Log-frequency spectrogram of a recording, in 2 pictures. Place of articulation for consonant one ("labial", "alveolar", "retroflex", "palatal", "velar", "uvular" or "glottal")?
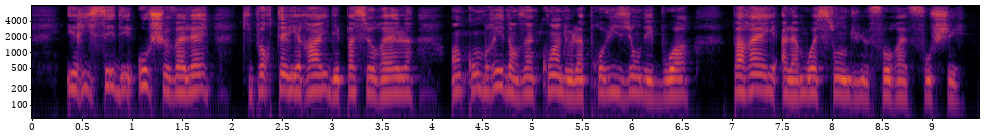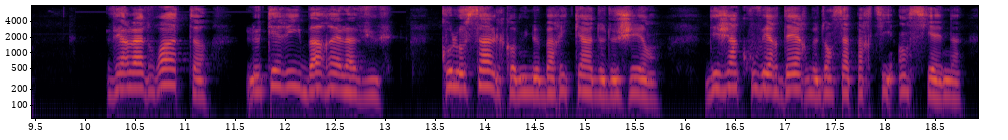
uvular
